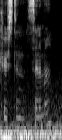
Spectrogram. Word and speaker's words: Kyrsten Sinema: am here today to talk about the christian kirsten cinema that's how you say her name um issue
